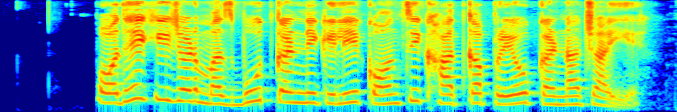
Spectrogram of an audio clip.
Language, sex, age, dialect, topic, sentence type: Hindi, female, 25-30, Garhwali, agriculture, question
